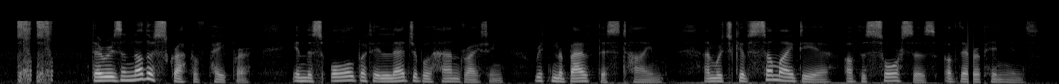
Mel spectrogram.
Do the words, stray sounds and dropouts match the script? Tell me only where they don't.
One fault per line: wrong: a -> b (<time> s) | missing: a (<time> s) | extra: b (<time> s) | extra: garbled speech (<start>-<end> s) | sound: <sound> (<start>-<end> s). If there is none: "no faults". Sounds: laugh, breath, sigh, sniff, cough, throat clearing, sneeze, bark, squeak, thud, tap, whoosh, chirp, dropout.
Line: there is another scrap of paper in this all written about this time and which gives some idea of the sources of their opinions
sound: laugh (0.2-0.5 s)
extra: but illegible handwriting (3.6 s)
sound: dropout (9.7-9.7 s)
